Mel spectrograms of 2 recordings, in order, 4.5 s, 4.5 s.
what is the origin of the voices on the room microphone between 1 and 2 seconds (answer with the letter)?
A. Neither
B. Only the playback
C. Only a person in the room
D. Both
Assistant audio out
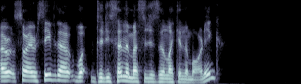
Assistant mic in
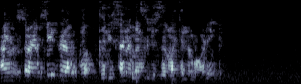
B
